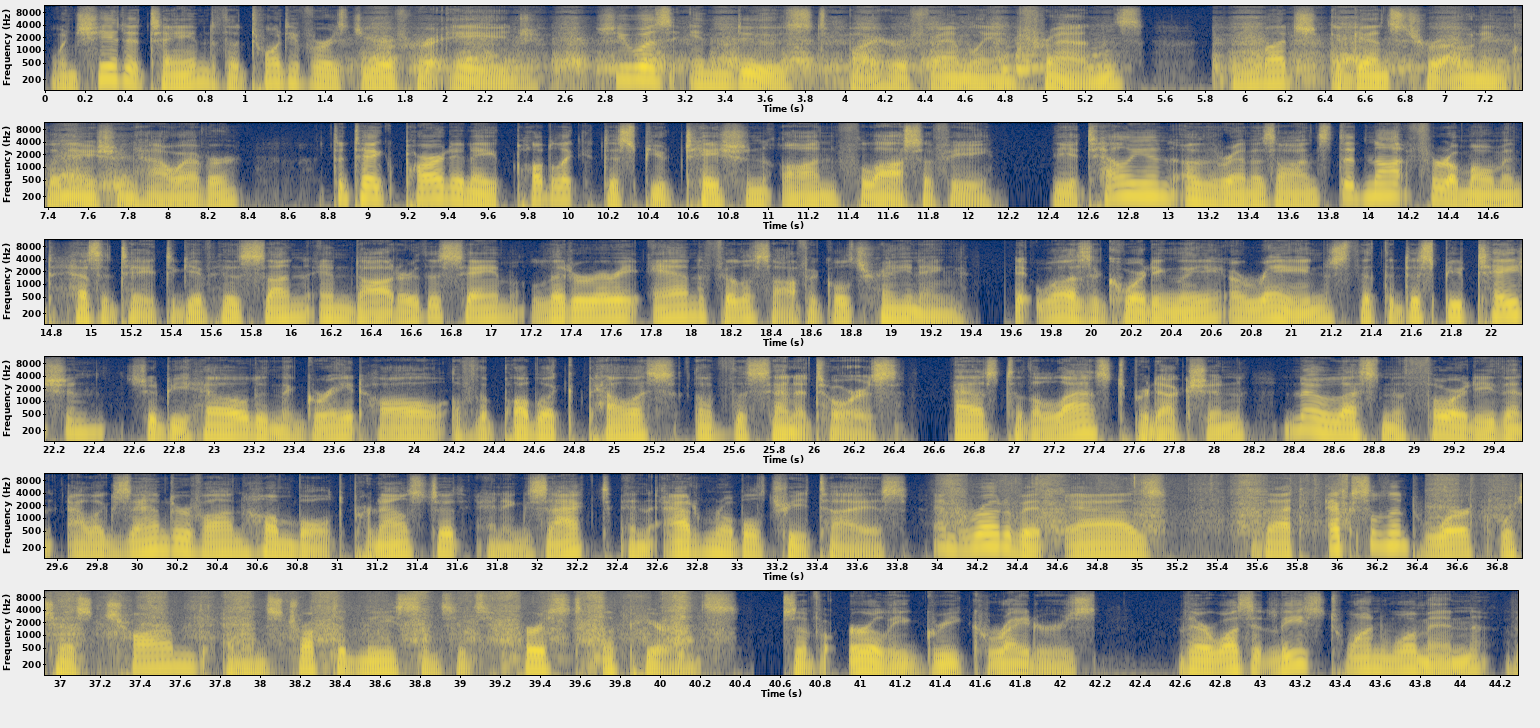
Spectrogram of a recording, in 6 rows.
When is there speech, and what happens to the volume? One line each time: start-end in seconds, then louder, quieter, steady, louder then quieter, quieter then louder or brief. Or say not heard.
0.0-44.2 steady.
